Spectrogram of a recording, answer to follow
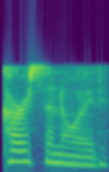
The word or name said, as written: carcinoid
